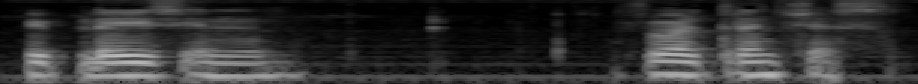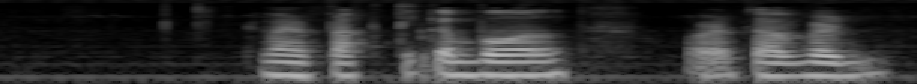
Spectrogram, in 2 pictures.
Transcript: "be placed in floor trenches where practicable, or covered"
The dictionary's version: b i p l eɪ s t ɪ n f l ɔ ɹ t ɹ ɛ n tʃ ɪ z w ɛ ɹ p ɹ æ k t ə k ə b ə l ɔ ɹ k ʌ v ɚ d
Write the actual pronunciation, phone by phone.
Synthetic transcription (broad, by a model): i p l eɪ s ɪ n f l ɔ ɹ t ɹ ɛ n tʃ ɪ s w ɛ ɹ p ɹ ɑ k t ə k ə b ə l ɔ ɹ k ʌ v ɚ d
